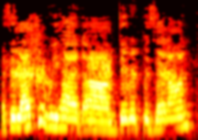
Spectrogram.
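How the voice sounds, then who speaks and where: A woman's voice: mid-range voice, moderate pace, heavy background noise. Muffled woman, as if through a wall. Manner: rambling, with many fillers and restarts. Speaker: show host. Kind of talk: casual online talk show chat.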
